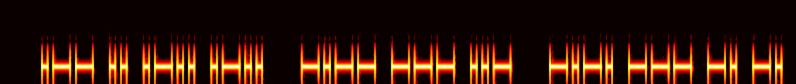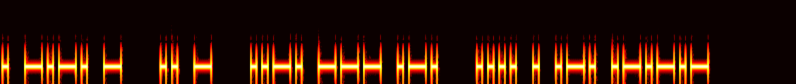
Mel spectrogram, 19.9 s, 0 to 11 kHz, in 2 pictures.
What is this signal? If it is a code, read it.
Morse code, heard as a keyed tone, about 17 wpm, 700 Hz. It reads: WILL YOU CONNECT IT FOR HER.
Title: Sentences from Top 1500 Words 17wpm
